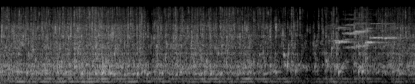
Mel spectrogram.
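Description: Water pouring into a bowl of raw peanuts to soak them, a steady splashing run of water that eases about three seconds in.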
